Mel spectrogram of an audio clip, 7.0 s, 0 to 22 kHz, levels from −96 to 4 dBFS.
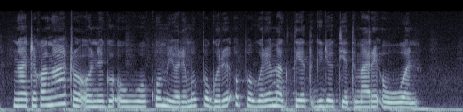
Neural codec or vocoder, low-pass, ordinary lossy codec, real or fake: none; 14.4 kHz; none; real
